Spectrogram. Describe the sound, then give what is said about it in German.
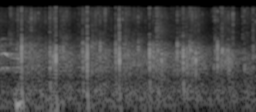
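An audience bursts into steady applause for God, a dense wash of many hands clapping at an even level with a few sharper claps standing out, and no one speaking over it. “Und ja, Amen, wir geben Gott mal einen Applaus für das.”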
